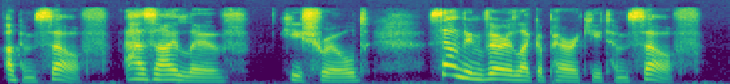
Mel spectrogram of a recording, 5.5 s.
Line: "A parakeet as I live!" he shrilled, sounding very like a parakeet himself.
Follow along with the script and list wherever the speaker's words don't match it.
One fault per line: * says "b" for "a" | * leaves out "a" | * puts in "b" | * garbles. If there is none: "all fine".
* says "himself" for "parakeet"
